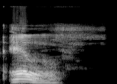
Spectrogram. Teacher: Berikut konsonan likuida atau lateral. Ada cara menaikkan lidah ke langit-langit sehingga udara terpaksa diaduk dan dikeluarkan melalui kedua sisi lidah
